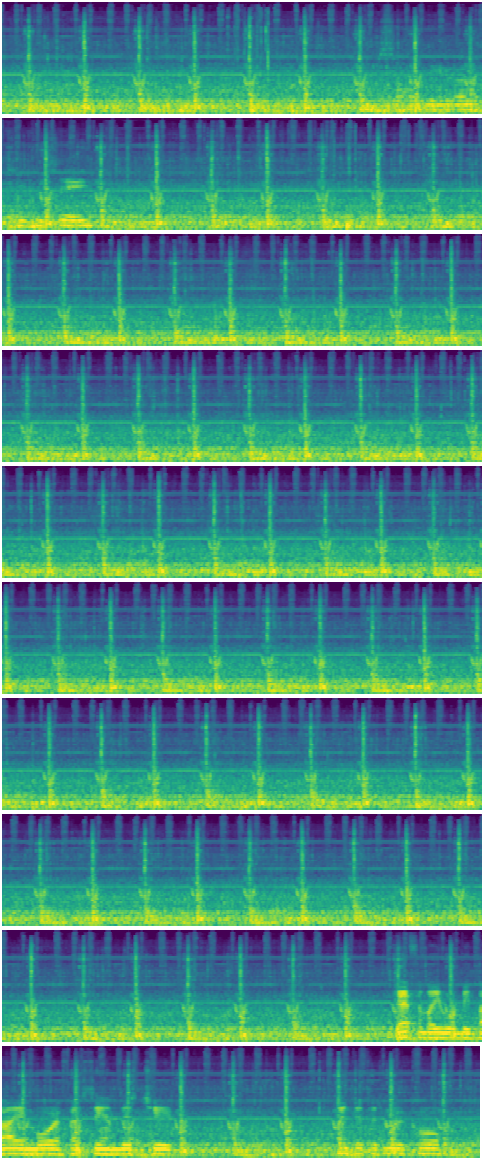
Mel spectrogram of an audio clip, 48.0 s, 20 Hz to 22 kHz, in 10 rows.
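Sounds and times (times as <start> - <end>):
stepper motors humming: 0.0 - 19.7, 31.0 - 47.9.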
